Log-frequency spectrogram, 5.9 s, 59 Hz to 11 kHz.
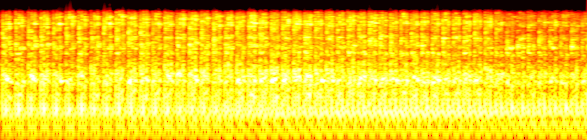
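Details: Ford 8N tractor after sitting for years, rewired, fuel on, in neutral: settles into a quick, steady idle with even firing pulses and a light mechanical rattle; running normally.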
